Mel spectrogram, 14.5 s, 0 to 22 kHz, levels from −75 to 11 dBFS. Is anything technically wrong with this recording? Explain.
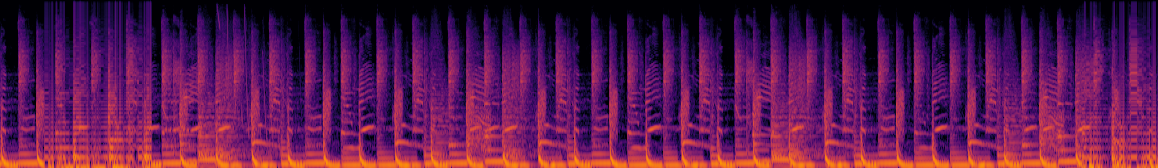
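Yes. From 0.57 to 1.90 s and 13.54 to 14.48 s there is robotic sound from repeated short buffers, a rigid 188 Hz buzz, likely from repeating roughly 5 ms chunks in place of most of the missing audio. On a spectrogram this shows as evenly spaced harmonic lines, and in the waveform as identical repeating cycles.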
